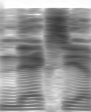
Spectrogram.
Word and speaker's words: NXIVM: It's like NXIVM. It's all like, it looks like kind of like Roman numerals, but it's I believe it's pronounced Nexium, and it's basically those celebrities.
